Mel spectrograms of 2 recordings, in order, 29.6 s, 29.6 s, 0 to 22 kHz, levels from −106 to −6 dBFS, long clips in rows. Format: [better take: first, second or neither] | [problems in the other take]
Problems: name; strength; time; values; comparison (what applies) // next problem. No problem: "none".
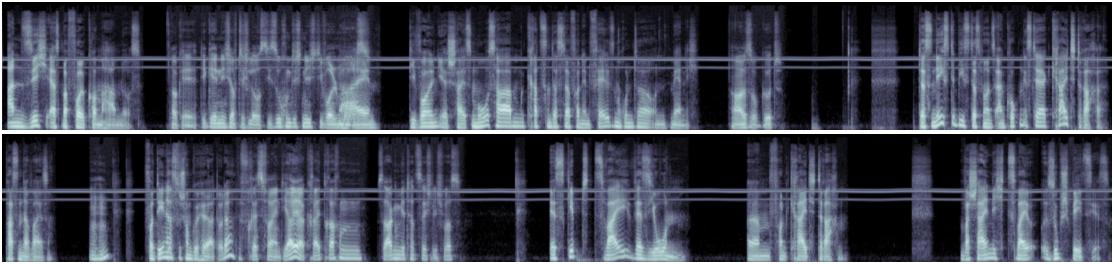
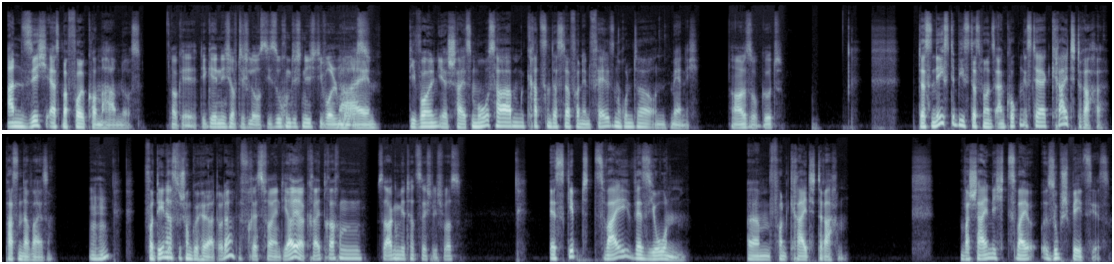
second | high-pitched whine; noticeable; throughout; 3.5 kHz, 20 dB below the speech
